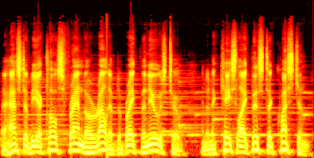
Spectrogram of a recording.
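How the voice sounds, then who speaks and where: A deadpan american cop narrating old radio noir, voice rises and falls a lot, music behind. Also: male voice, lowish voice, a little fast. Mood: brooding narration. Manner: deadpan, sardonic. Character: wry, world-weary male New York police detective. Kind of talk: 1940s-50s radio crime drama acting and narration.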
